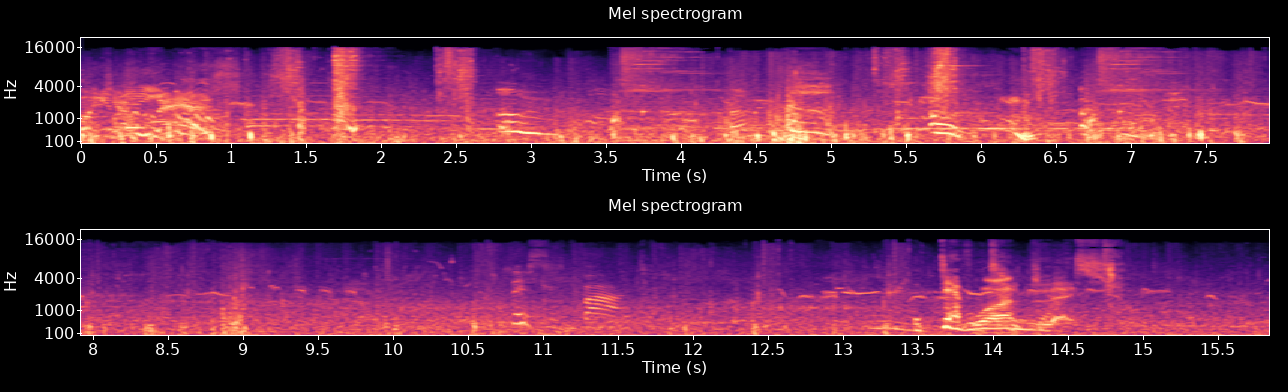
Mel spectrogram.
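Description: Men grunt and shout as they fight.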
